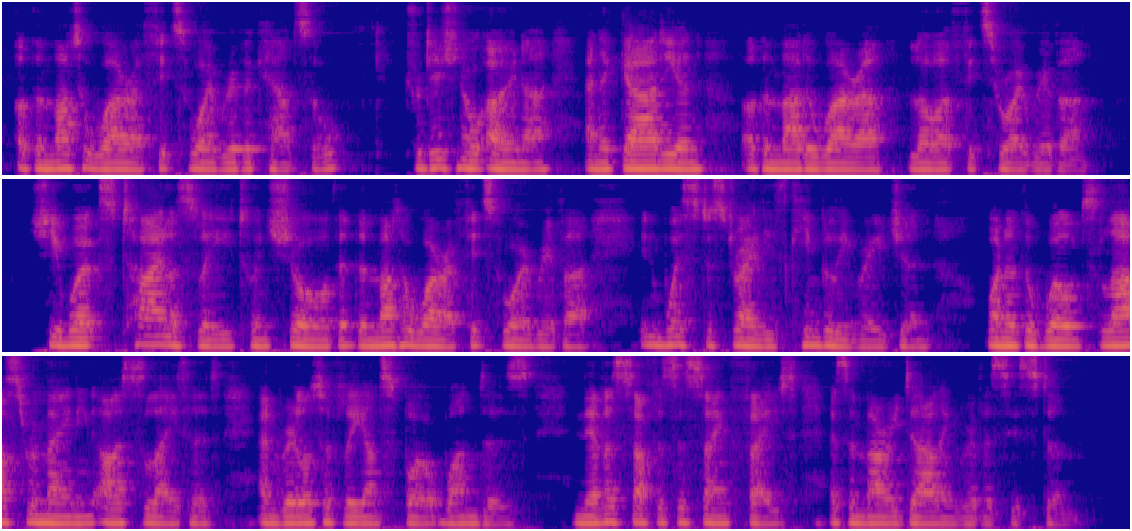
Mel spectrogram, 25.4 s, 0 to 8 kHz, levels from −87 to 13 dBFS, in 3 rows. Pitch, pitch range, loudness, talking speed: 120 Hz, 110-125 Hz, -34 LUFS, 130 wpm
